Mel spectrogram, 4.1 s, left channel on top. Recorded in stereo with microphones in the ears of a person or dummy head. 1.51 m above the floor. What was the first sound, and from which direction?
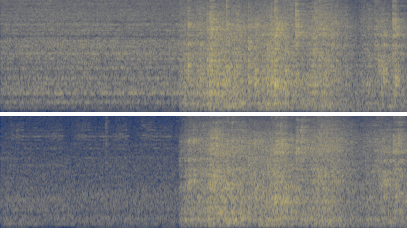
Crumpling, 55° left (ahead or behind).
